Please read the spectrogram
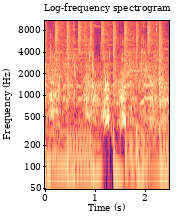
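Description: Cartoon soundtrack music under a pack of dogs yelping and barking, a string of short rising-and-falling calls several times a second.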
